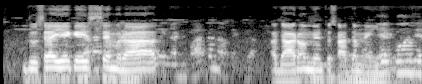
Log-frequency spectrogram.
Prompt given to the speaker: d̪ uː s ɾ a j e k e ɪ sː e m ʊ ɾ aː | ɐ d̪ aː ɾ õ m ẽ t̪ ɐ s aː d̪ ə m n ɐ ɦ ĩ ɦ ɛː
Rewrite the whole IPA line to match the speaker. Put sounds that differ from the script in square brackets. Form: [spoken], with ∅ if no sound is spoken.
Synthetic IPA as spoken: d̪ uː s ɾ a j e k e ɪ sː e m ʊ ɾ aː | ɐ d̪ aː ɾ õ m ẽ t̪ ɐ s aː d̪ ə m n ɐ ɦ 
